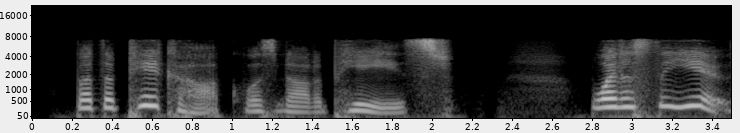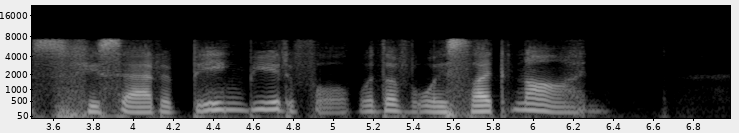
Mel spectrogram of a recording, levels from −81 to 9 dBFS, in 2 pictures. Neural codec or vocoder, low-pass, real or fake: codec, 16 kHz, 0.5 kbps, FunCodec, trained on LibriTTS, 25 frames a second; 7.2 kHz; fake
